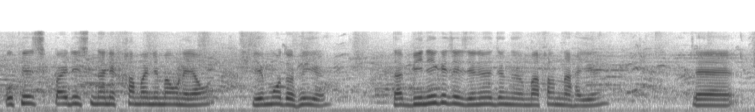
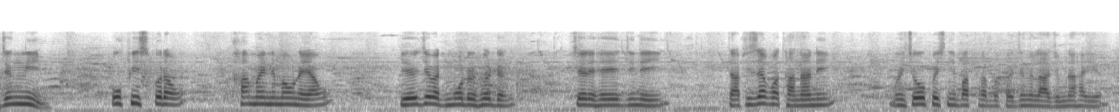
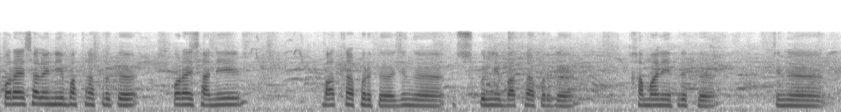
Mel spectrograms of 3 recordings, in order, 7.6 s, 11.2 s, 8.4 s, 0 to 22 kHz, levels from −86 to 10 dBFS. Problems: low volume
